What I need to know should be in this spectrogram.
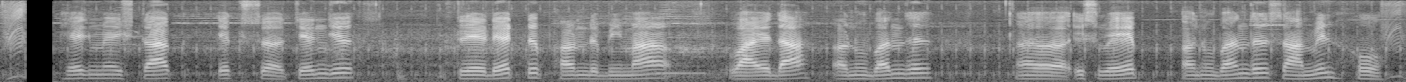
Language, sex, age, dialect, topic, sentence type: Bhojpuri, male, 18-24, Western, banking, statement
